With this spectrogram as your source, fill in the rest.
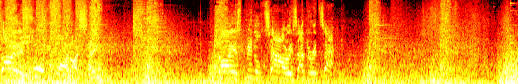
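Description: Game weapons clash and strike.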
